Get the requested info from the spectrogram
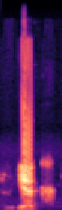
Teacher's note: sebut kaf itu dia ada lepaskan angin, bukan melantun, lepaskan angin. Yak angin tu terlepas keluar. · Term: huruf alham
